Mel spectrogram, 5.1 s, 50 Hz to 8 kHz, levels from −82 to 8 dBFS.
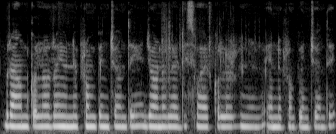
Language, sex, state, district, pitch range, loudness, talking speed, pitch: Odia, female, Odisha, Nuapada, 220-225 Hz, -15 LUFS, 130 wpm, 220 Hz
